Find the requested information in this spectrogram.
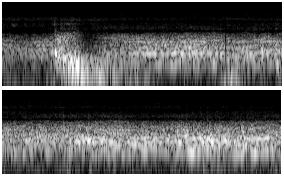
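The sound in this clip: A flare gun fires with one sharp thump and a brief falling whoosh, standing out from a steady, loud engine drone that continues alone to the end.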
